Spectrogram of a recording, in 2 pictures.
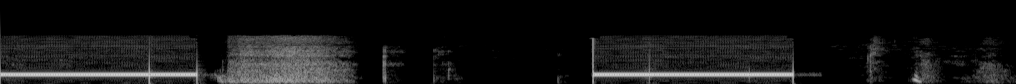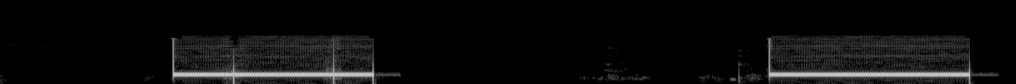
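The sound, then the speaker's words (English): Telephone ringback tone plays while a call is transferred: four steady, evenly pitched rings of about two seconds each, separated by roughly four-second gaps that hold a short noise burst and a few faint clicks. “Thank you for calling. Wait while I transfer your call.”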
